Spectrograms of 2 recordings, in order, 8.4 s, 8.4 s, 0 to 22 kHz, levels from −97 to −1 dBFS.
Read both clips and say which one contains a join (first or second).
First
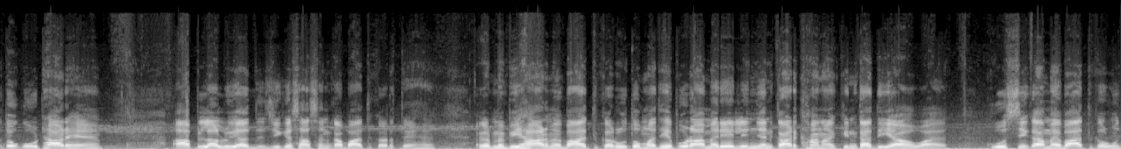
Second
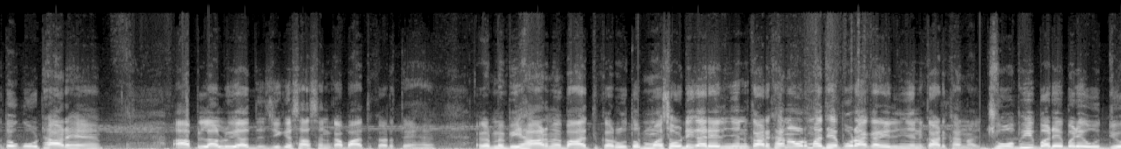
second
